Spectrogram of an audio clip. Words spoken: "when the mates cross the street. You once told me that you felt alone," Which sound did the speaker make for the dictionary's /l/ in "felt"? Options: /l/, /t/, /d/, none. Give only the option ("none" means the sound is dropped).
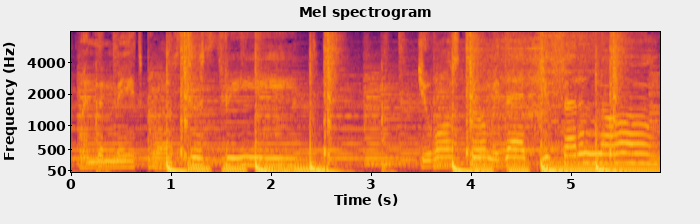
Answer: none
